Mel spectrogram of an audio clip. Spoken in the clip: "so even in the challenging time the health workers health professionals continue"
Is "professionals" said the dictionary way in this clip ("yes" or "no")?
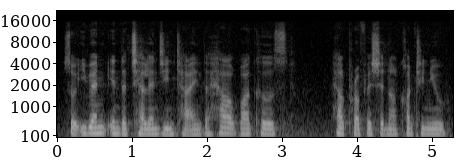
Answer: no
